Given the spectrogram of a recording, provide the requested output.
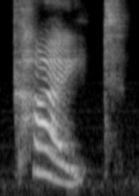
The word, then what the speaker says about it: kite: This E can only reach over one letter. It is silent. So that's my, like a finger, shh, telling the E to be quiet. K-I-T. K-I-T. Kite. Kite. Here's our word kite. If I took off the E, then it wouldn't be a long I anymore.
